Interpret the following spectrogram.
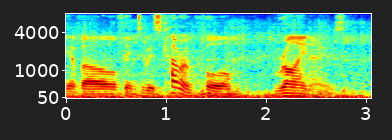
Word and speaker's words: Wrynose: into his current form rhinos still pronounced locally as renus according to wikipedia and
